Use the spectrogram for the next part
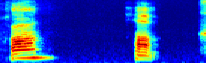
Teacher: Entonces como si fuera J, pero de forma fricativa. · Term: J aspirada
